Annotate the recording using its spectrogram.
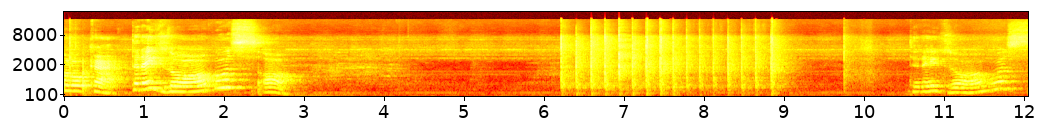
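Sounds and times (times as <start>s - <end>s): wooden spoon tapping plastic cup: 0.0s - 0.4s, 6.2s - 9.1s.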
